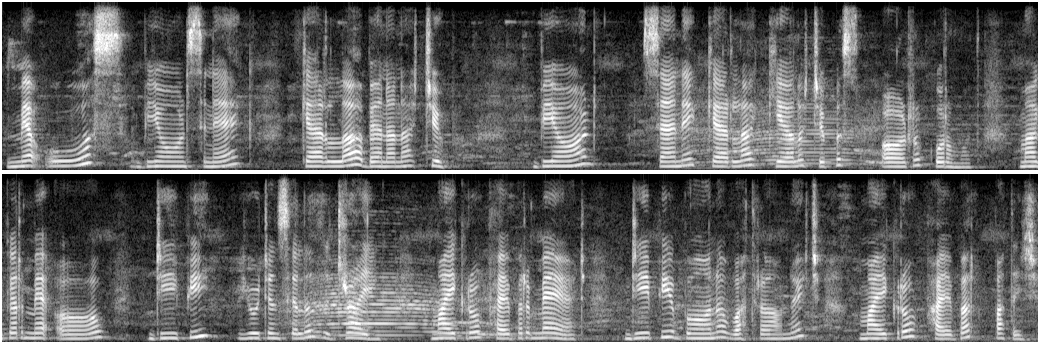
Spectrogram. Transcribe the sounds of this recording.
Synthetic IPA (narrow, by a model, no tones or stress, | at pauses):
meʔoːsbijaːɳɖsnekː | eɾlabenɐnat͡ʃip | bijaːɳɖ | senikeɾlakɐlɨt͡ʃipɨsaːɖɾkoɾmut̪ | mɐɡɐɾmeʔaːw | ɖiːpi | juːʈenselɨsɖɾaːjiŋɡmajkɾopʰɐjbɐɾmeːʈʰ | ɖiːpibɐːnɨʋɐt̪ʰɾaːwnɨt͡ʃʰ | mɐjkɾoːpʰajbɐɾ | pɐt̪ɨd͡ʒ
